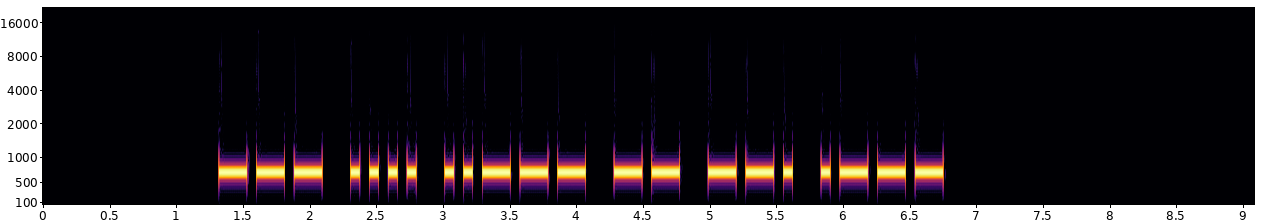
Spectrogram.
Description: Morse code, heard as a keyed tone, about 17 wpm, 700 Hz. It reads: OH2MGJ
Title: DXCC-100 Call Signs - 6 Characters - Repeated 3x - 17wpm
